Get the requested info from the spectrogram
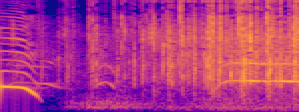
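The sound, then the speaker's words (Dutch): A crowd breaks into applause for all the nurses, swelling steadily louder, with dense clapping, scattered cheers and a few high whistles rising and falling over the noise. “Ja, dus ik wil eigenlijk wel een groot applaus voor alle verpleegsters en alle verplegers.”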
